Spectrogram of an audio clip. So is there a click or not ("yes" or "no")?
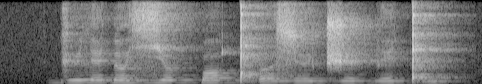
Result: yes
